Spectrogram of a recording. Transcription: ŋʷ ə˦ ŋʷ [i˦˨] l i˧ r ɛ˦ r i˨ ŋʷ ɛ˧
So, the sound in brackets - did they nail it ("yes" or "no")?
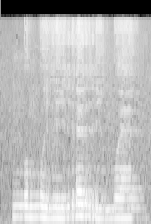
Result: yes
